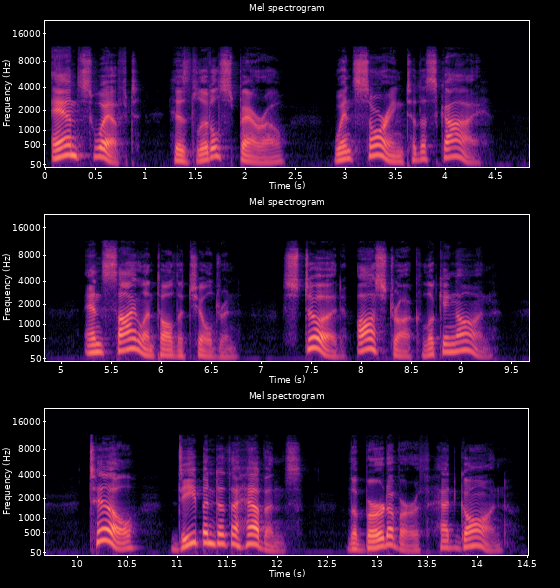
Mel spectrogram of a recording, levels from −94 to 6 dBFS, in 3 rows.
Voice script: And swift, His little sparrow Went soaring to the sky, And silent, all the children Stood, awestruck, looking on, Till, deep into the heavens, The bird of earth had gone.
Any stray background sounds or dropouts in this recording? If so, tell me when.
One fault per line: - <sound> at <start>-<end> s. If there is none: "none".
none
